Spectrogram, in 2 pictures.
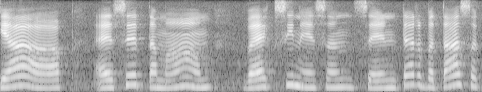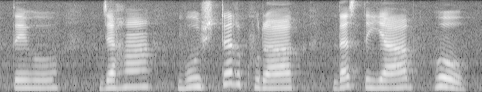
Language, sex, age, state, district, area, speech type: Urdu, female, 18-30, Delhi, South Delhi, rural, read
